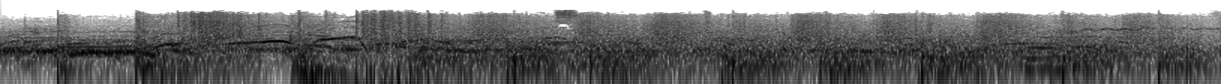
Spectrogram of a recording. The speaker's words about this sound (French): J'ai enregistré, en fait, lorsqu'on a commencé à lancer des feux d'artifice.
